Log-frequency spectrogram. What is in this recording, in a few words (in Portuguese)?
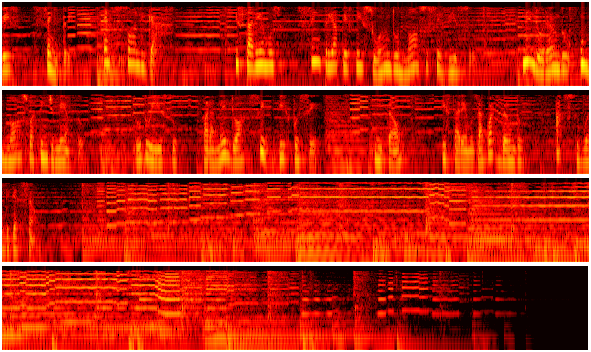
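OFERECENDO MENSAGEM-Feminino; Telemensagens; Telemensagens 2017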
